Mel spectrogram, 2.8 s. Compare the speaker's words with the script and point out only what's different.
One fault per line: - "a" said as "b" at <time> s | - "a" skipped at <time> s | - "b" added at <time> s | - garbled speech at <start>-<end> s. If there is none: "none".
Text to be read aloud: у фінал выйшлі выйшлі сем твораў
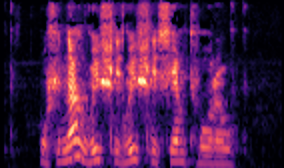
none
